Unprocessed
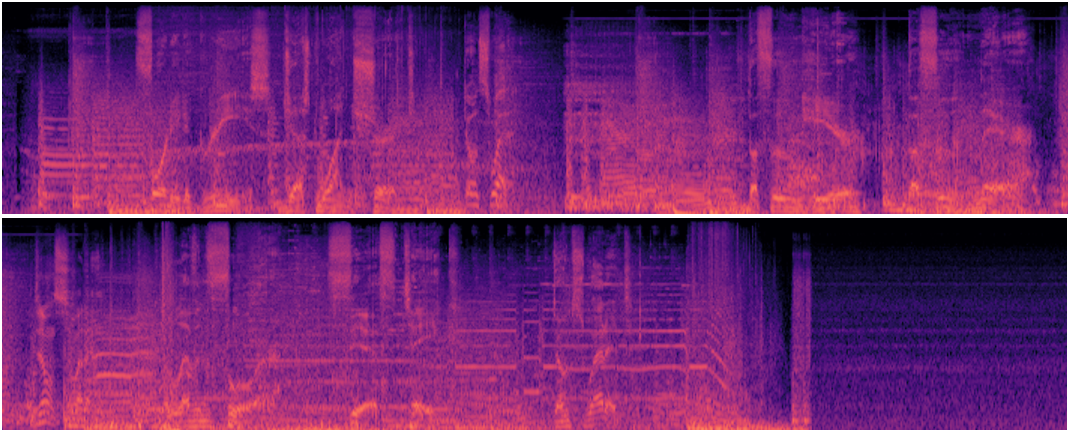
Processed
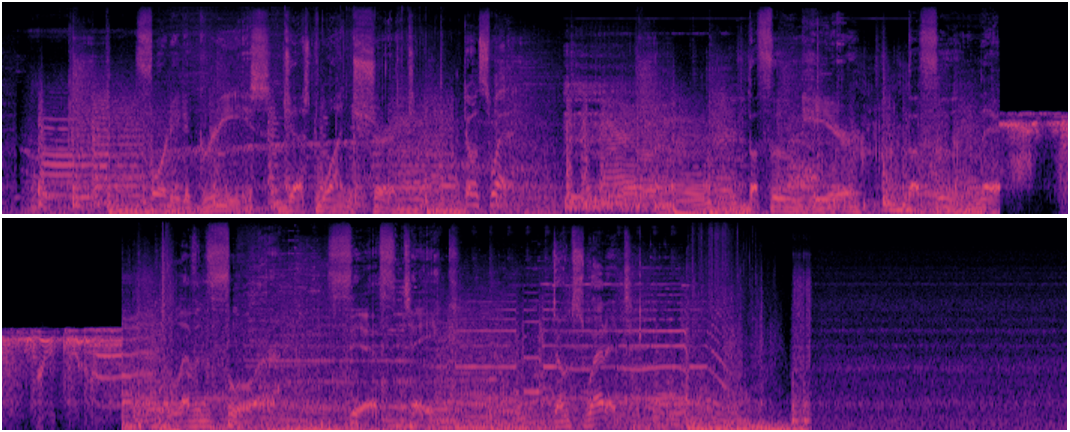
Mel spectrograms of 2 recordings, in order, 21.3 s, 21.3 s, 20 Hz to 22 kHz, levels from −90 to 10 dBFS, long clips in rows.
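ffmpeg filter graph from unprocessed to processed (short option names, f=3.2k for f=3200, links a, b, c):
-filter_complex "[0:a]asettb=1/sr,asplit=3[a][b][c];[a]atrim=end=9.964[d];[b]atrim=start=9.96:end=11.85,asetpts=PTS-STARTPTS,afade=t=in:d=0.004:c=qsin,afade=t=out:st=1.886:d=0.004:c=qsin,lowshelf=f=400:t=q:w=3:g=-10.5,acompressor=threshold=-24dB:ratio=2.5:attack=3.2:release=140:knee=1:detection=peak,lowpass=f=2.2k:t=q:w=0.5098,lowpass=f=2.2k:t=q:w=0.6013,lowpass=f=2.2k:t=q:w=0.9,lowpass=f=2.2k:t=q:w=2.563,afreqshift=-2600[e];[c]atrim=start=11.846[f];[d][e]acrossfade=d=0.004:c1=hsin:c2=qsin[g];[g][f]acrossfade=d=0.004:c1=qsin:c2=hsin,equalizer=f=540:w=7.5:g=7.5,acompressor=threshold=-26dB:ratio=6,volume=-4dB"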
